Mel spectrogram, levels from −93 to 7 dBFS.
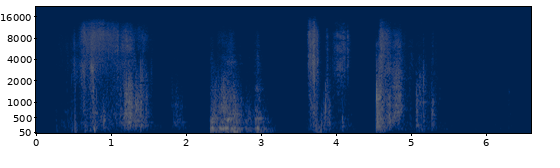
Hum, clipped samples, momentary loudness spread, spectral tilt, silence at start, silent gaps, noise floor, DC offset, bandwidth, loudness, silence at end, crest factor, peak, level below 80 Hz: none; under 0.1%; 12 LU; -2 dB/octave; 0.25 s; none; under -90 dBFS; under 0.1%; 16 kHz; -56 LUFS; 1.2 s; 24 dB; -36 dBFS; -82 dBFS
